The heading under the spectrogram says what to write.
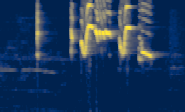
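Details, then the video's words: Orange-headed thrush singing a tight, lively phrase meant for training other songbirds: a sharp click, then several high looping whistles rising and falling, ending in a lower descending slur, all over a quiet background hum. "ANIS MERAH Gacor Suara Rapet Bagus Untuk Memaster Burung Punglor"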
